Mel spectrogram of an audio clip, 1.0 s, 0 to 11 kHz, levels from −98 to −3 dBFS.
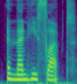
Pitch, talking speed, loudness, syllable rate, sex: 190 Hz, 235 wpm, -17 LUFS, 4.7 syllables/s, female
